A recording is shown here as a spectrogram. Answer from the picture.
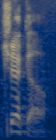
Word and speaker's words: Chico: grouo Chico and Harpo actually it's pronounced Cho yeah czecho yeah Cu uh you see the reason for uh the name of chicko is because he used to chase chicks oh really so he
